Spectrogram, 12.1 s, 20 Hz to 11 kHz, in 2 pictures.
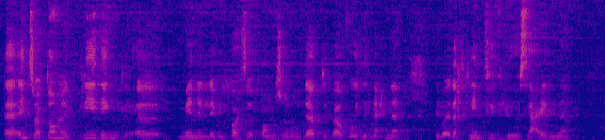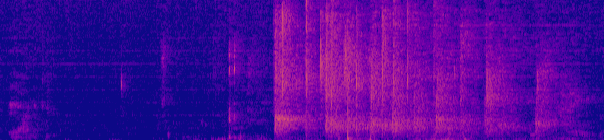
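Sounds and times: people clapping: 8.8 - 11.8.

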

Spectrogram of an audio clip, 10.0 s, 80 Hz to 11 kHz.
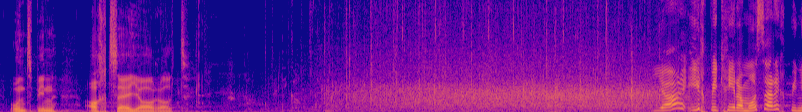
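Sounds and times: audience applause: 3.9 - 9.1.

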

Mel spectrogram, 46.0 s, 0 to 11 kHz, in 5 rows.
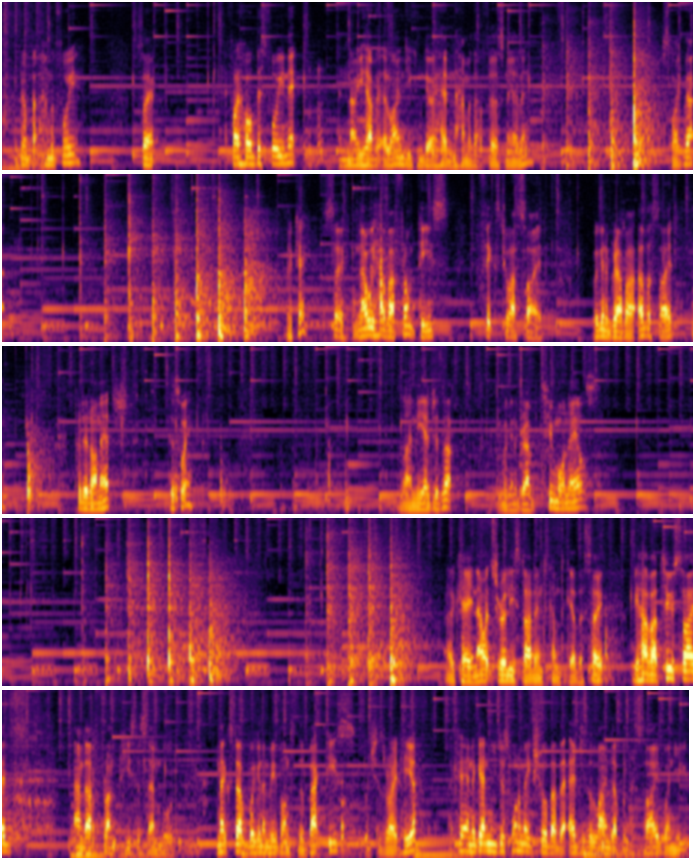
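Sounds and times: background music: 0.0 - 46.0
hammer striking a nail: 7.1 - 8.8, 10.2 - 12.8, 28.6 - 30.8, 31.6 - 33.3.

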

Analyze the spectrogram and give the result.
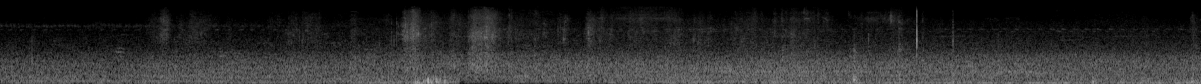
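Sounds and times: outdoor background noise: 0.0 - 12.0
footstep scuff: 2.9 - 9.1.

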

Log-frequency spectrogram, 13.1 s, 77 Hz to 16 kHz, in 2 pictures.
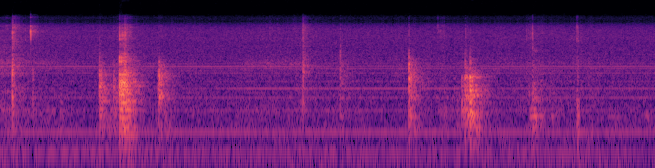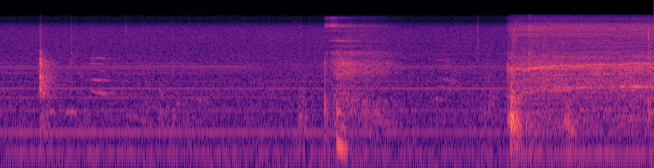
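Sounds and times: faint electrical hum: 0.0 - 13.0.

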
